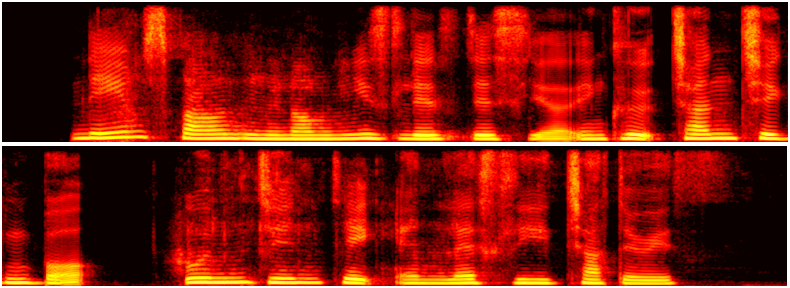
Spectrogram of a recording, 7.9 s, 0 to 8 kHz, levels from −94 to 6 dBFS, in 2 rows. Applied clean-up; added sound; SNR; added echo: neural mask model DeepFilterNet 3.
